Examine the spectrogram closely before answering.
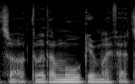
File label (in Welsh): "mwg", Welsh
